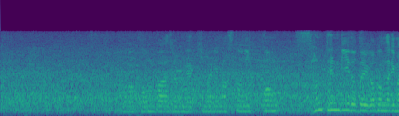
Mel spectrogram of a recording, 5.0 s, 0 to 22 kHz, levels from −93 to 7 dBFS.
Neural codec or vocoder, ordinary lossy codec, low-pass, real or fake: none; none; 7.2 kHz; real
